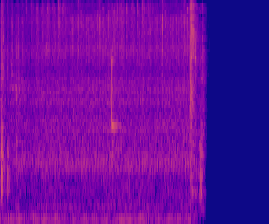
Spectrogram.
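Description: Indoor room noise with a steady low hum, opening and closing with clicks, with one short high chirp partway through. It cuts off abruptly about three seconds in.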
